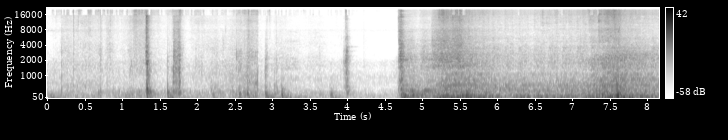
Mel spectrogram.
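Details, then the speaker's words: Buick Skylark just after start with a rebuilt carburetor, fed from a gas can, fuel pump working but spraying gas from a leaking hose: scattered clicks, then it catches at about five seconds and settles into a steady, even run. Lifter noise is quieting as oil reaches them. "it's definitely working but it sounds a lot better now that the now that we've got all all going up to the lifters it's quieting down a whole bunch"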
